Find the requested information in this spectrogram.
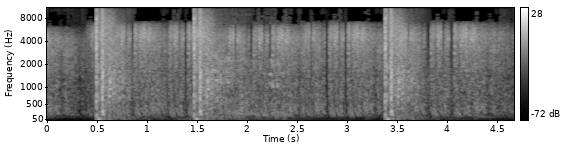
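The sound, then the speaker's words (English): Gunfire in a radio drama shootout: three loud, sharp shots crack at uneven intervals over a steady hissing wash of noise, with no talk. “Let them have it, boys. He's right. They'll start shooting. So will I.”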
